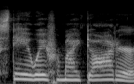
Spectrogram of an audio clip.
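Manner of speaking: acted-out angry father voice. Retelling a movie scene where a dad warns the boyfriend: imitating a dad yelling. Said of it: "yelling at Mark Wahlberg".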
